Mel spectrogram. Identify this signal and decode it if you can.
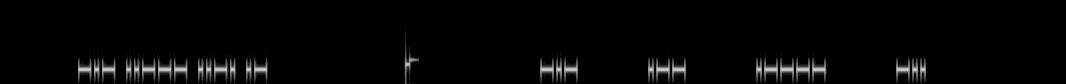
Morse code, heard as a keyed tone, about 30 wpm, spaced as for 15 wpm, 700 Hz. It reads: K2FA KW1D
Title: USA Call Signs - 6x Character Spacing - 30wpm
